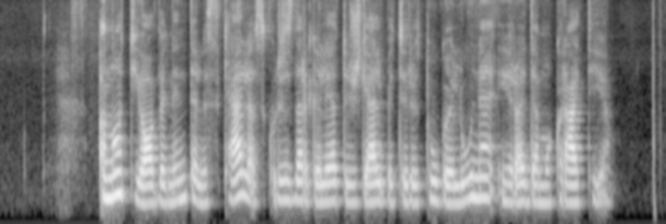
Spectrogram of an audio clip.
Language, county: Lithuanian, Utena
